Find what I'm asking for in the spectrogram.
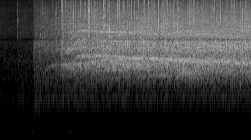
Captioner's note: crowd cheering and applauding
